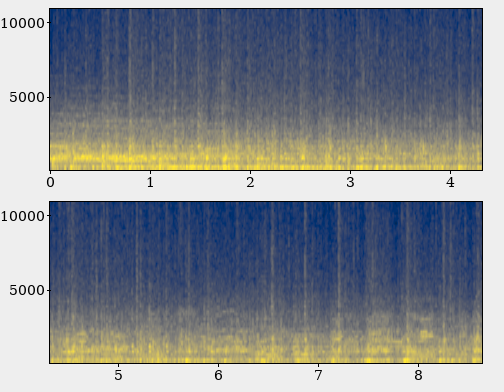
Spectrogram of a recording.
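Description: Large arena crowd cheering and shouting as a point is won, breaking out suddenly and staying loud throughout.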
